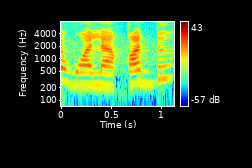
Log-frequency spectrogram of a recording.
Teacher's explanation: دال حرف قلقلہ ہے، قلقلے کی صفات واضح ہوگی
